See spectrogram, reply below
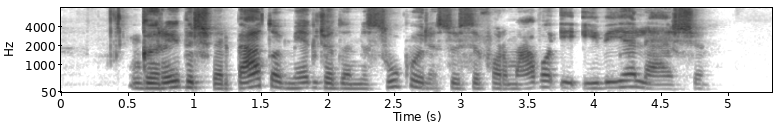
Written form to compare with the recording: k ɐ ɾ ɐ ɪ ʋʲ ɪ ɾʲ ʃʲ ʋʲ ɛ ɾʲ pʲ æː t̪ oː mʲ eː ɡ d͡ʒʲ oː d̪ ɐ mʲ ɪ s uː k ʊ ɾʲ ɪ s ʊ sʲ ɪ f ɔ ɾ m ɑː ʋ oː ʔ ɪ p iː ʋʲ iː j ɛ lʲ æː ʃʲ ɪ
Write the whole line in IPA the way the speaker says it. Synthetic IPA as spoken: ɡ ɐ ɾ ɐ ɪ ʋʲ ɪ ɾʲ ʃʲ ʋʲ ɛ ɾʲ pʲ æː t̪ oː mʲ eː ɡ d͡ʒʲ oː d̪ ɐ mʲ ɪ s uː k ʊ ɾʲ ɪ s ʊ sʲ ɪ f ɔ ɾ m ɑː ʋ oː ʔ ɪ ʔ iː ʋʲ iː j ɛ lʲ æː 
